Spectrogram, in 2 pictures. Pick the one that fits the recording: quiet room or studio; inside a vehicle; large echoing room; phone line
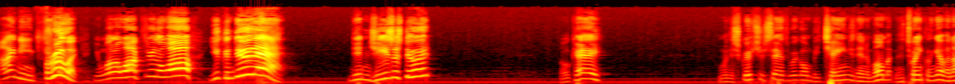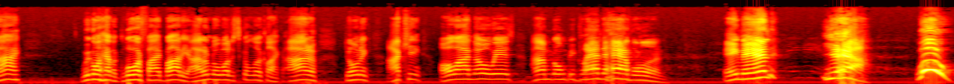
large echoing room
